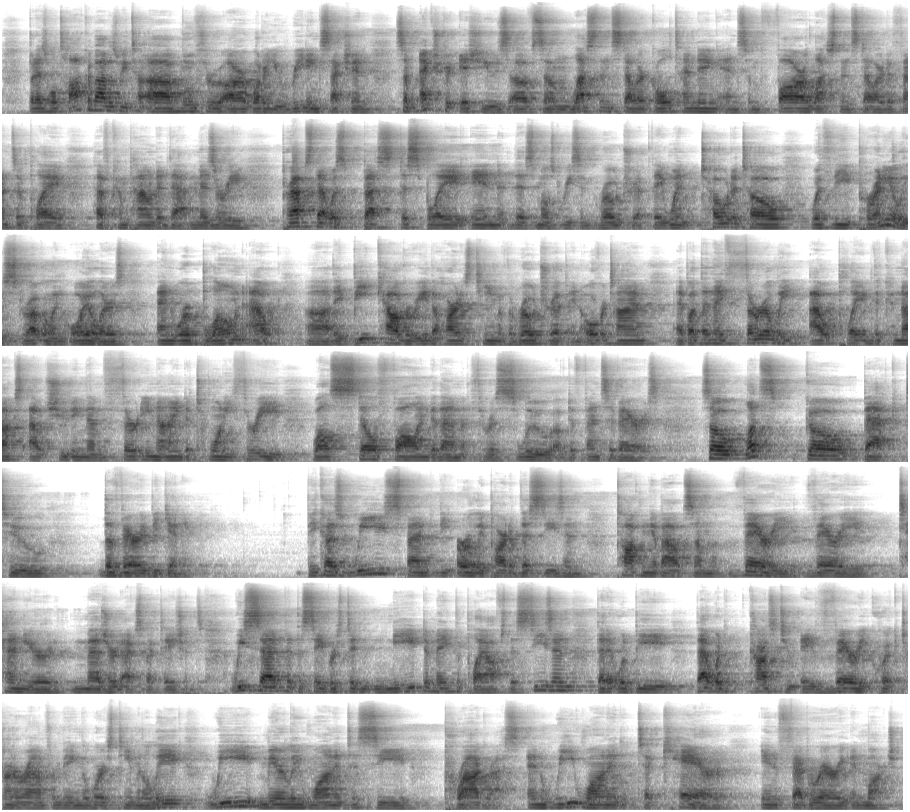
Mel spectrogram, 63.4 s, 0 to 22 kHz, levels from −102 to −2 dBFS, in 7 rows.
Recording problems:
room echo; slight; dies away in 0.8 s
off-mic speech; somewhat distant

